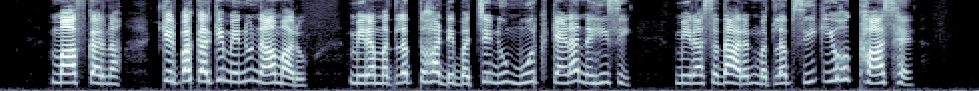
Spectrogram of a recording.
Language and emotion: Punjabi, fearful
